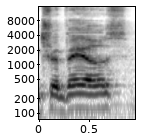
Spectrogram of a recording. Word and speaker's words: travail: the persecutors behold he travails with um iniquity nah that's travails is not travel like I thought it was it's uh it's travail for which is defined as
